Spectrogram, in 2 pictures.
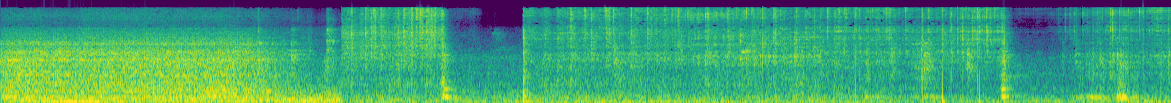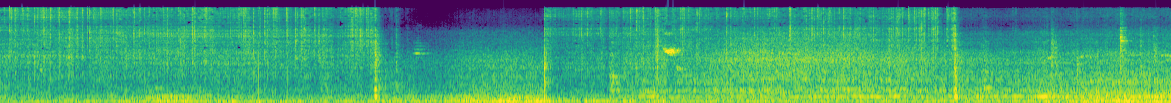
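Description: Metal workshop noise: a steady mechanical noise with scattered sharp metallic clinks and knocks, changing abruptly several times.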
